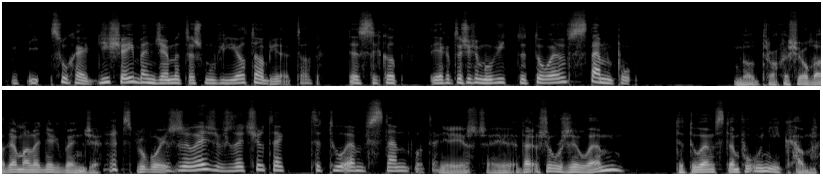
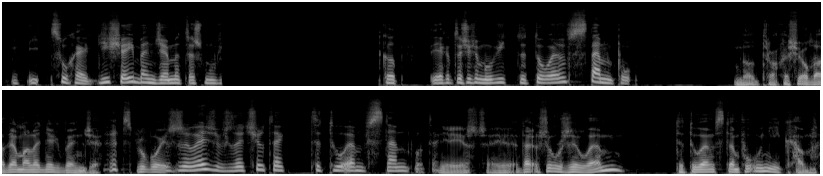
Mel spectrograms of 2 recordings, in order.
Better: first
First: none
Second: audio cutting out; at 2 s for 1.5 s

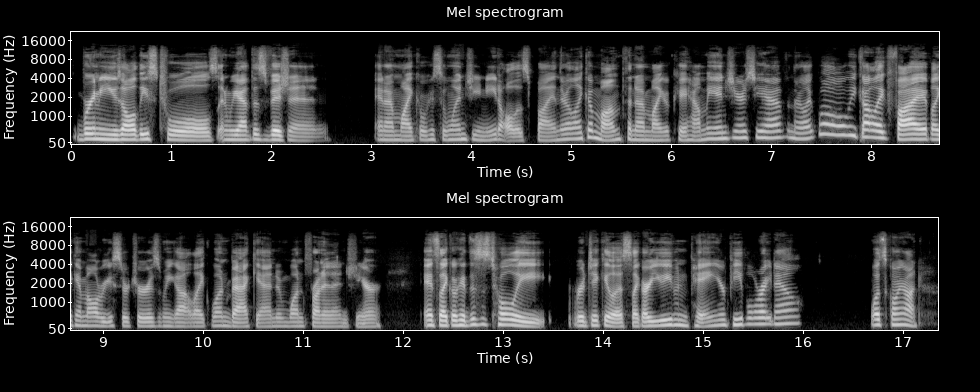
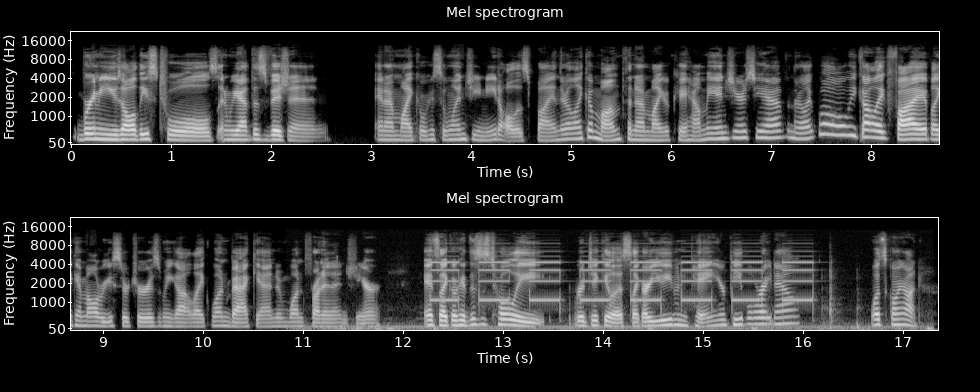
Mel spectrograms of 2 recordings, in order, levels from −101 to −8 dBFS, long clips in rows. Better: first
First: none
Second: alarm; noticeable; from 11 s on; peak 2 dB below the speech

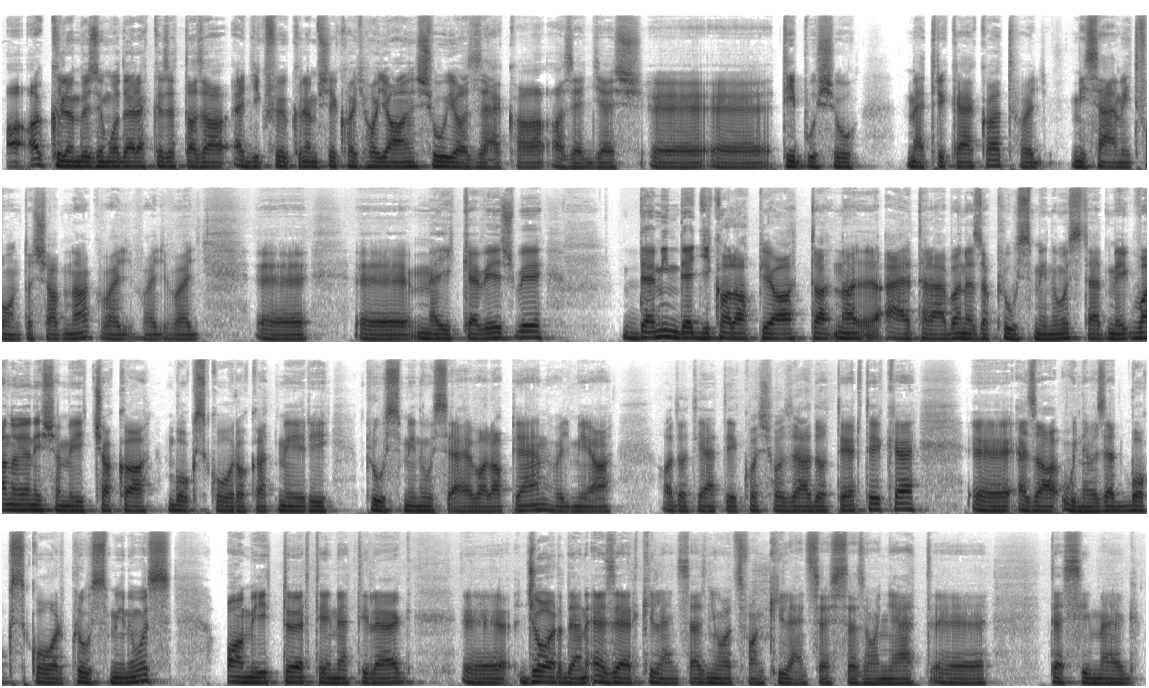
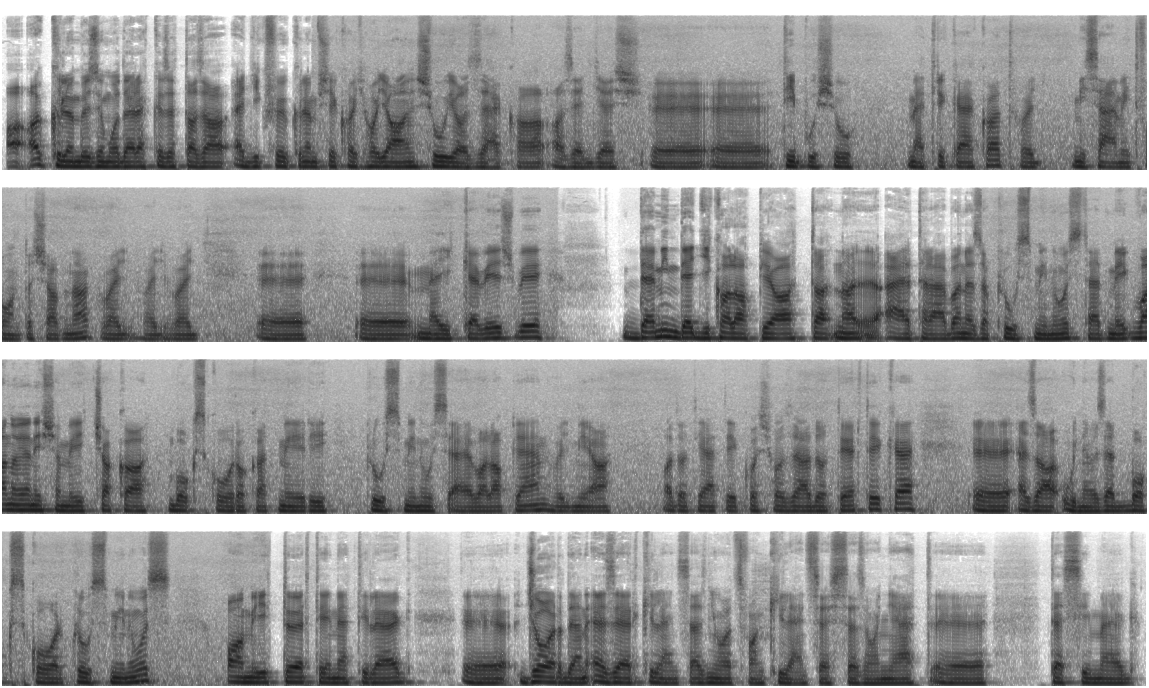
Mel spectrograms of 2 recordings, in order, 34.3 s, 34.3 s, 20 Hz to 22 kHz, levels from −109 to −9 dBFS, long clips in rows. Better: first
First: none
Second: hiss; faint; from 2.5 to 13 s and from 16 to 28 s; 20 dB below the speech

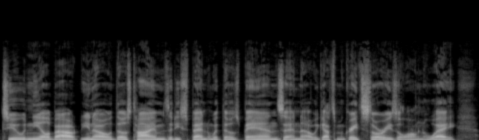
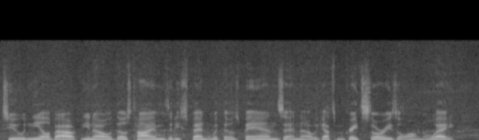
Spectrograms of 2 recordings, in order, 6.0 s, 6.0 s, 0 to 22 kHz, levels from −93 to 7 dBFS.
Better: first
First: none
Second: hiss; noticeable; throughout; 15 dB below the speech

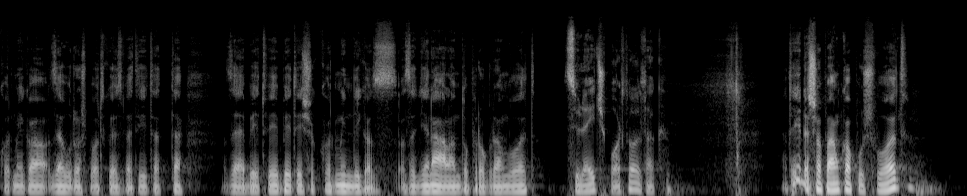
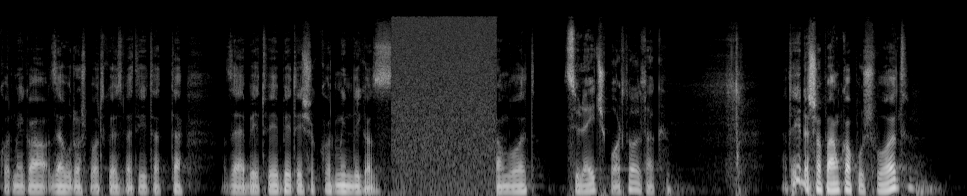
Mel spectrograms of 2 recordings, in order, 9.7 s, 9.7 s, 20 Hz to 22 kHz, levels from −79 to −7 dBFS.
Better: first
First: none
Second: audio cutting out; filled with static; at 4 s for 1 s

